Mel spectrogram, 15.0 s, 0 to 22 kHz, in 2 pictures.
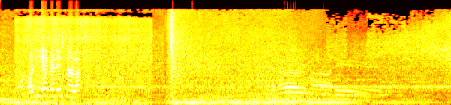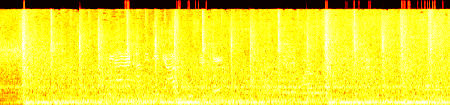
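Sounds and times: cinematic trailer music: 0:00.0 - 0:15.0
deep bass: 0:00.0 - 0:15.0
percussion hits: 0:02.0 - 0:04.2, 0:07.2 - 0:15.0.

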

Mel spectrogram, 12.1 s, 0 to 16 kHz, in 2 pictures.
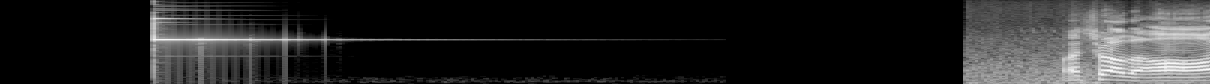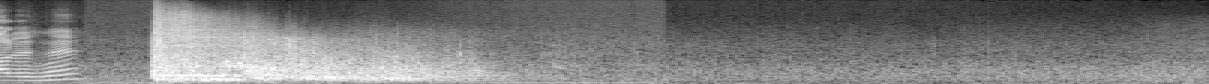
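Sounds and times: bright chime ding: 0:00.8 - 0:03.3.

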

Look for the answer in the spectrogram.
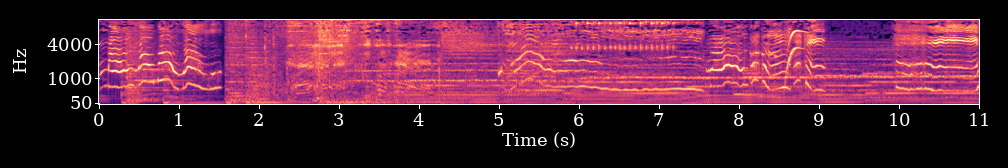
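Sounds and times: cartoon cat meowing: 0:00.0 - 0:01.6.

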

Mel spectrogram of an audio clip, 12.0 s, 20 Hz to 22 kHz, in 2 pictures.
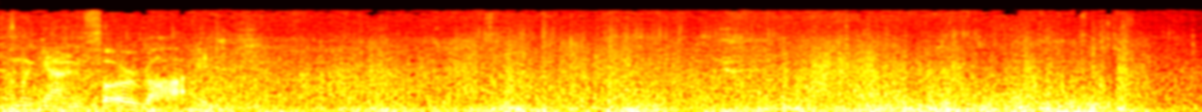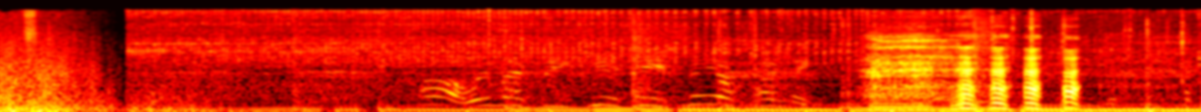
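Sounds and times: wind buffeting microphone: 0:00.0 - 0:07.2.

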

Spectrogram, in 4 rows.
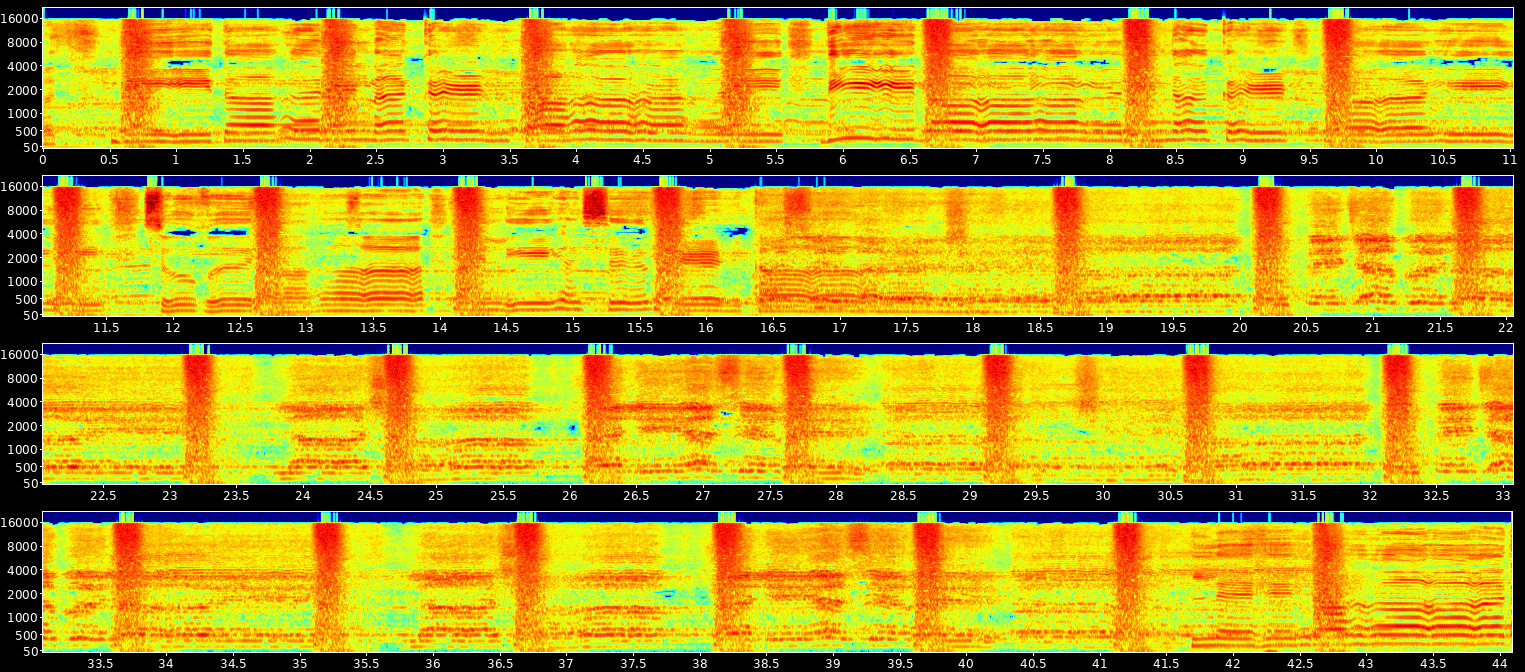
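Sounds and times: sharp percussive chest beats: 0:00.5 - 0:01.1, 0:02.1 - 0:02.6, 0:03.6 - 0:04.0, 0:05.1 - 0:05.7, 0:08.1 - 0:08.6, 0:09.6 - 0:10.2, 0:11.1 - 0:13.2, 0:13.9 - 0:20.8, 0:21.6 - 0:22.2, 0:23.1 - 0:23.7, 0:24.6 - 0:25.1, 0:26.0 - 0:26.6, 0:27.6 - 0:28.0, 0:29.1 - 0:29.5, 0:30.6 - 0:31.1, 0:32.1 - 0:32.6, 0:33.6 - 0:34.1, 0:35.1 - 0:35.7, 0:36.6 - 0:37.1, 0:38.1 - 0:38.6, 0:39.6 - 0:40.1, 0:41.1 - 0:41.7
voices chanting melodic line: 0:16.4 - 0:21.5.

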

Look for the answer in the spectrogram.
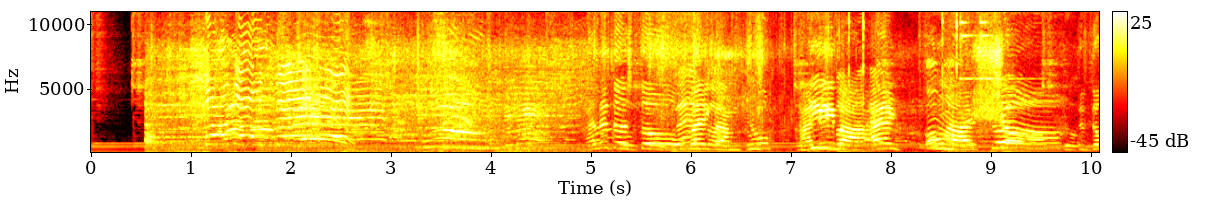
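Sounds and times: background music: 0:00.0 - 0:10.0
children shouting and squealing: 0:00.6 - 0:09.9.

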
